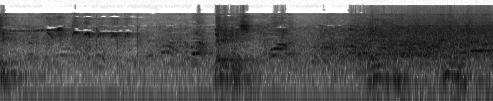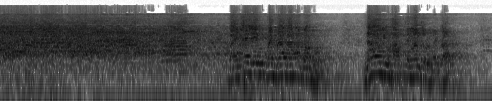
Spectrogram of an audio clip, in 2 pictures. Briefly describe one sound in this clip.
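A man speaks loudly and with animation into a microphone, heard through loudspeakers in a large space.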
